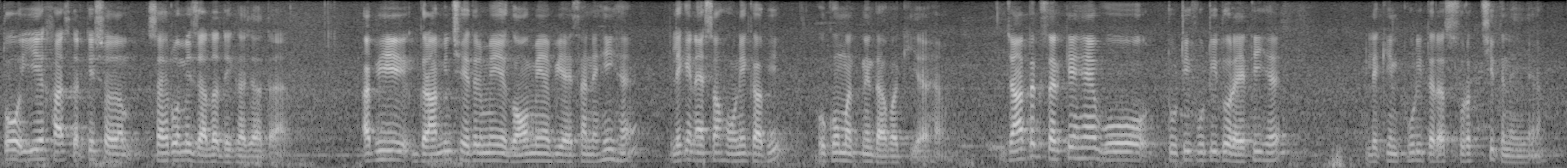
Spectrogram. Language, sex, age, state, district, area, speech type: Urdu, male, 45-60, Bihar, Supaul, rural, spontaneous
